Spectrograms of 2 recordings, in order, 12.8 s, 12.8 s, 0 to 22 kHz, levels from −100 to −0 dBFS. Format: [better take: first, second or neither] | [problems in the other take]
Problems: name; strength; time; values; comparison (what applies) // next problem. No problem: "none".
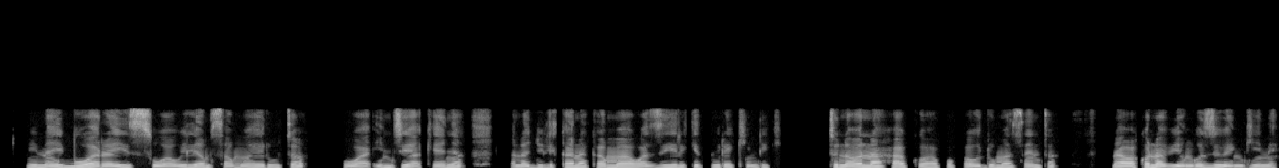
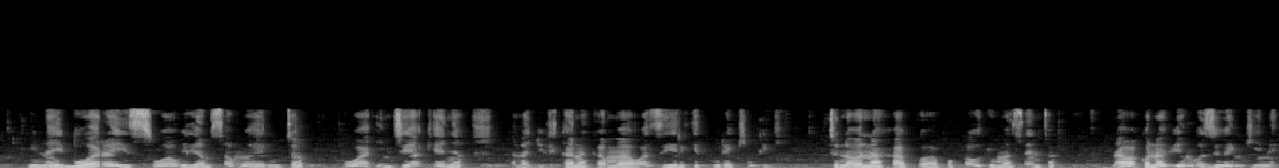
first | noise reduction (classical method log-MMSE)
